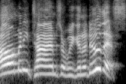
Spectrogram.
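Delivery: screaming into the mic. Ranting about a fielding error that lost the game: screaming into the mic. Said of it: "I know I'm screaming into my mic".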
